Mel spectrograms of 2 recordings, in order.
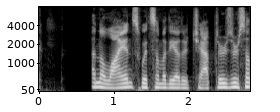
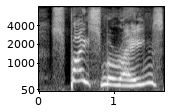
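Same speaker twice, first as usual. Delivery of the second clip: put-on orc voice with Cockney accent; 9 semitones higher, 5 dB louder than usual. Recalling an orc's line from a video game, Cockney orc voice. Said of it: "The fucking Cockney accent on orcs".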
